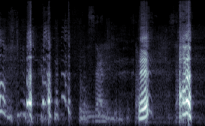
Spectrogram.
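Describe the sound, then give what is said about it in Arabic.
A person coughs on request, giving a few short, rough bursts followed by two louder, raspy coughs near the end, with brief pauses of silence between them. “ايه اعمل كده سعلة، اسعل اسعل يا حبيبي الله يكرمك.”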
